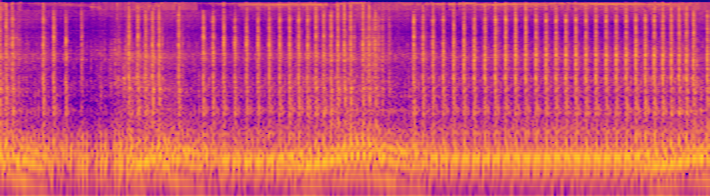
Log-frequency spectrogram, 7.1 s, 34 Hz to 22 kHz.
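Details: Citroen ZX 1.9 diesel starting and running, fast uneven tapping over the low rumble that rises with revs; engine knock, cause unclear.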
